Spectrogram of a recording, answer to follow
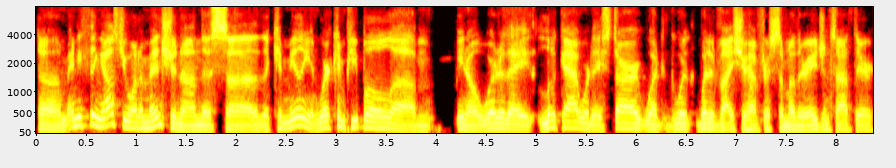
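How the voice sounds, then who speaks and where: In an American accent, the speech comes at a very fast pace with very even loudness and ordinary pitch variation, on a very clean recording with a silent background. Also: man, medium pitch for a man. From Chicago, US Midwest. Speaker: podcast host. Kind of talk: casual interview.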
